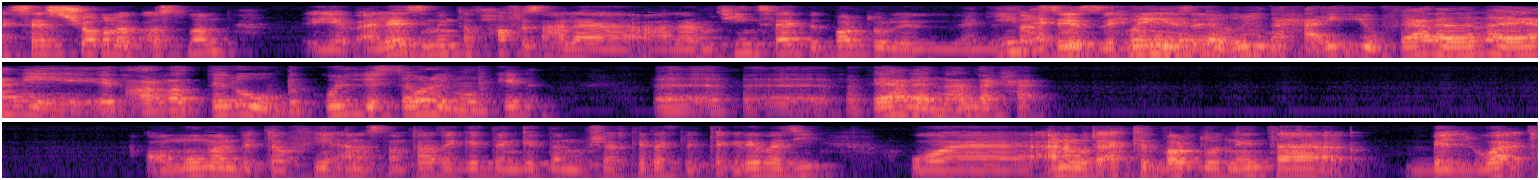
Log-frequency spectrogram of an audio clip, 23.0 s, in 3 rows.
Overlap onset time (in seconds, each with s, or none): 5.0 s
